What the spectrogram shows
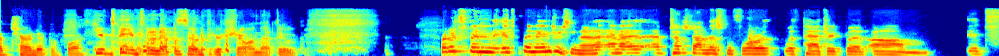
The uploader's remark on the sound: A group of listeners for a Zoom roundtable.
